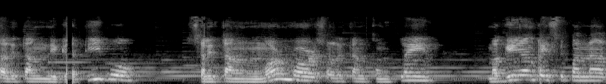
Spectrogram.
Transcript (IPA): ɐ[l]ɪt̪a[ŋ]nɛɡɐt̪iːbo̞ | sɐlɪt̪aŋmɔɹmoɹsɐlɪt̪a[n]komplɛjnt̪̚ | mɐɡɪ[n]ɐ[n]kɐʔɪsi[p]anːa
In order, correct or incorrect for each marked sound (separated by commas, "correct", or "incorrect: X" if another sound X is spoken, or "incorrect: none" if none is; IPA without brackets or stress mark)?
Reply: correct, correct, incorrect: ŋ, incorrect: ŋ, incorrect: ŋ, correct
